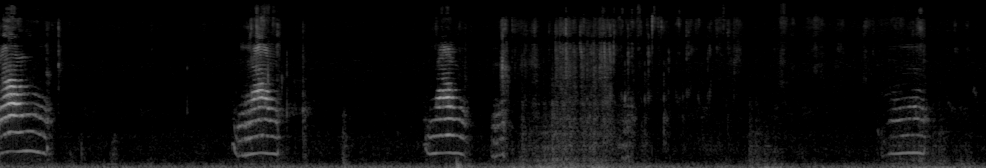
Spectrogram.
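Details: Male Munchkin cat isolated in another room at dinnertime ahead of neutering surgery, crying plaintively: four harmonic meows spread over the clip, some short and some longer, with a soft rustle or knock midway and low background hum.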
